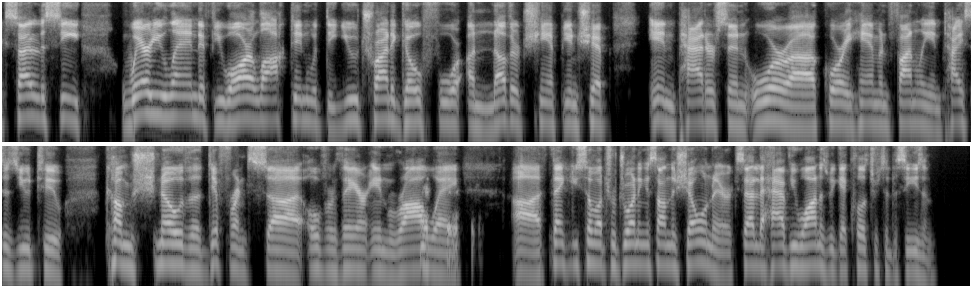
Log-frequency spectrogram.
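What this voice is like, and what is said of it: Sports radio announcer voice. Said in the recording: “my sports radio guy impression”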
